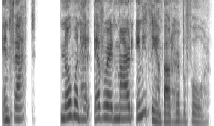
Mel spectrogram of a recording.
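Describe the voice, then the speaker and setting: A woman reading a storybook aloud at bedtime, gentle and expressive, in a measured way. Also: sits high, no room sound, studio quality.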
